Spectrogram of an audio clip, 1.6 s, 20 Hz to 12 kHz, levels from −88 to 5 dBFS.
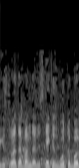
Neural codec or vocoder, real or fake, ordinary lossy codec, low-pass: none; real; MP3, 32 kbps; 10.8 kHz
